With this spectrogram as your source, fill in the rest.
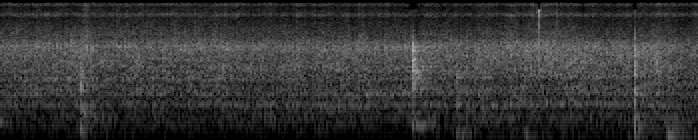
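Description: Minced steak sizzles steadily in a hot pan, a constant frying hiss with a few soft clicks of stirring.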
